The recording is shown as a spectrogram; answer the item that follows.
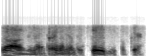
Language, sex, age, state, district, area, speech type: Malayalam, male, 60+, Kerala, Malappuram, rural, conversation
